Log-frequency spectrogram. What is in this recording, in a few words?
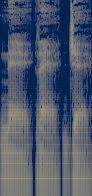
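"nereje", concatenated syllables; Affixing experiment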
